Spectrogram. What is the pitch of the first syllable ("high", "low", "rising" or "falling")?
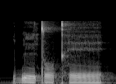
low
